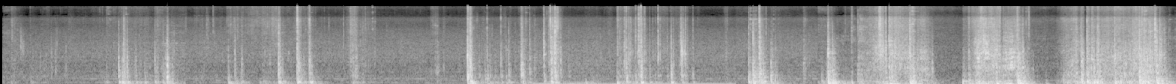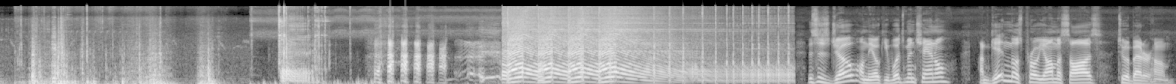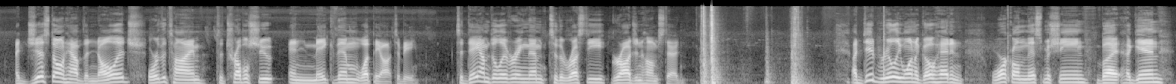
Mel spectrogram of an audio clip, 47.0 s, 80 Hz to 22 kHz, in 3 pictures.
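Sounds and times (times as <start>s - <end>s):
knocks thuds and clattering: 1.4s - 4.9s, 6.2s - 18.7s, 40.7s - 42.2s.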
